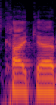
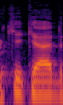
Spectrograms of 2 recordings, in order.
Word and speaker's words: KiCad: I use KiCad or KiCad, depending on what you say, how you say it.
